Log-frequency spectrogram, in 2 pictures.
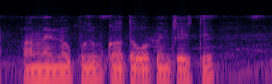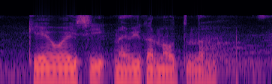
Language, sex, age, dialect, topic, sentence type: Telugu, male, 60-100, Central/Coastal, banking, question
